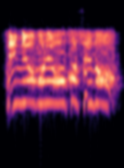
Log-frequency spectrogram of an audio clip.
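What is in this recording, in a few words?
Japanese tank damaged mood high; War Thunder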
